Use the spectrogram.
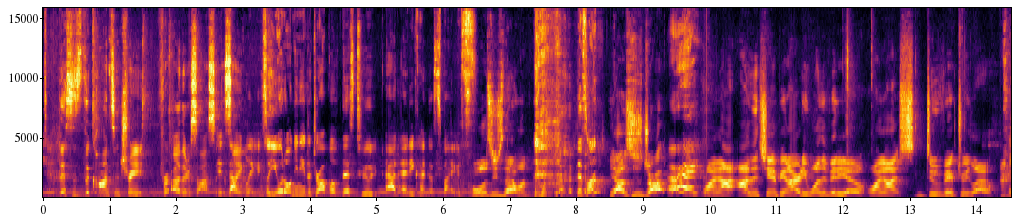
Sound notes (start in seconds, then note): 7.3 laughs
